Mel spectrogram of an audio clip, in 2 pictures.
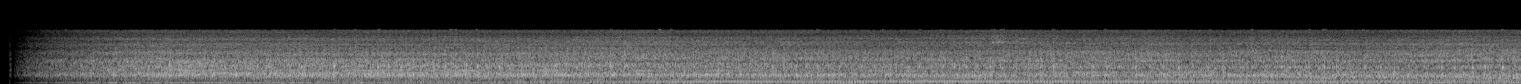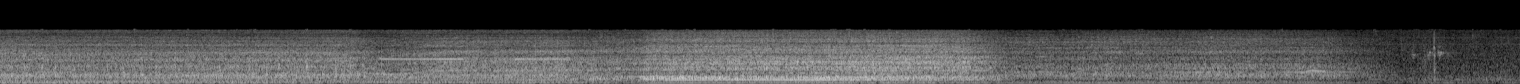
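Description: Heavy earthmoving machine's engine running steadily, a bulldozer working a rubbish landfill. It grows louder with a deeper hum for about three seconds late on, then drops back and fades near the end.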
